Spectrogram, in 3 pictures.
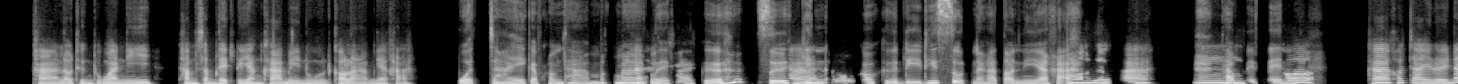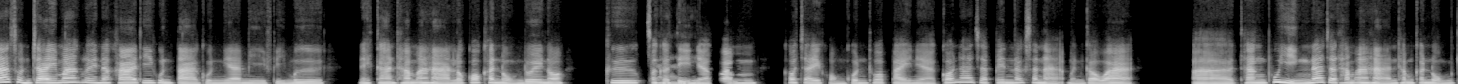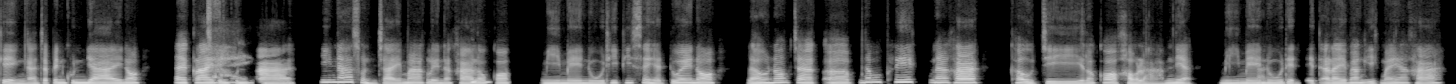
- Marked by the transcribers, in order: chuckle
- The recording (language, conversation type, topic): Thai, podcast, อาหารจานไหนที่ทำให้คุณคิดถึงคนในครอบครัวมากที่สุด?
